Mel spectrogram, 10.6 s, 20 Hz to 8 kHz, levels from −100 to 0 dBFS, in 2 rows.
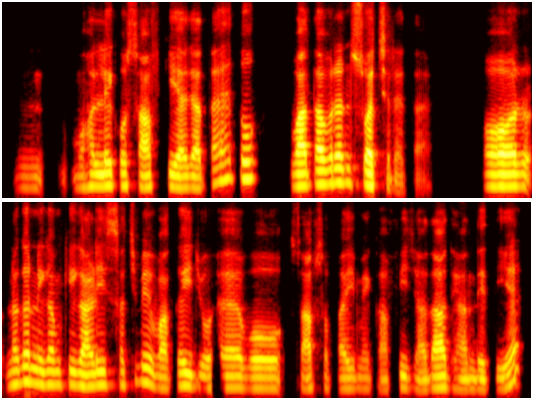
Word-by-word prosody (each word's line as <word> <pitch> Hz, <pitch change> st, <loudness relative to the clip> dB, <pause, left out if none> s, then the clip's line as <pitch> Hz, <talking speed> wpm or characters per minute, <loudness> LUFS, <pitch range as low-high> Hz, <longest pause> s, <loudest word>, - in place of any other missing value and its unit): उ 125 Hz, -1 st, -21 dB, 0.4 s
मोहल्ले 140 Hz, +3 st, -1 dB
को 145 Hz, 0 st, -6 dB
साफ 135 Hz, -2 st, -1 dB
किया 130 Hz, -3 st, +1 dB
जाता 125 Hz, +7 st, -2 dB
है, 200 Hz, +4 st, -3 dB
तो 225 Hz, 0 st, -1 dB, 0.3 s
वातावरण 160 Hz, +5 st, +6 dB
स्वच्छ 155 Hz, -5 st, +4 dB
रहता 95 Hz, -4 st, -17 dB
है। -, -, -27 dB, 0.7 s
और 140 Hz, 0 st, +6 dB
नगर 185 Hz, +4 st, -1 dB
निगम 160 Hz, -2 st, -3 dB
की 155 Hz, +1 st, -7 dB
गाड़ी 145 Hz, +1 st, +1 dB
सच 155 Hz, +2 st, -13 dB
में 180 Hz, -2 st, -3 dB
वाक़ई 135 Hz, +1 st, -4 dB
जो 125 Hz, -2 st, -8 dB
है 130 Hz, 0 st, -3 dB
वो 120 Hz, 0 st, -5 dB, 0.3 s
साफ़-सफाई 115 Hz, 0 st, -9 dB
में 120 Hz, -1 st, -16 dB
काफ़ी 110 Hz, +4 st, -13 dB
ज़्यादा 120 Hz, +3 st, -1 dB
ध्यान 110 Hz, -1 st, -9 dB
देती 110 Hz, +2 st, -9 dB
है। 155 Hz, -, -3 dB
140 Hz, 170 wpm, -23 LUFS, 125-155 Hz, 0.7 s, वातावरण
